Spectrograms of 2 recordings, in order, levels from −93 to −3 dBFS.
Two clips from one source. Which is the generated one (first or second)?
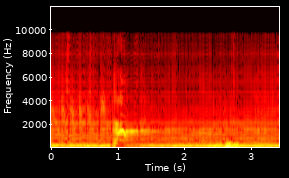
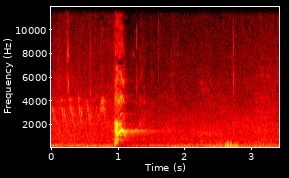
first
